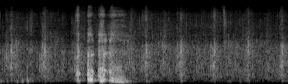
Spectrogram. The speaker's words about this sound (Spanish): Denle un aplauso al Señor porque esto es fuerte.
